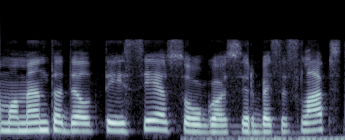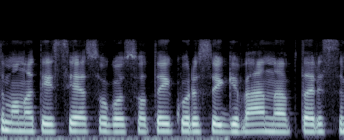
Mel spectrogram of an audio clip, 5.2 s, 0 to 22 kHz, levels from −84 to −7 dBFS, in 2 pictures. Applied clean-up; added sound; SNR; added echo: none; Buzz; 18 dB; none.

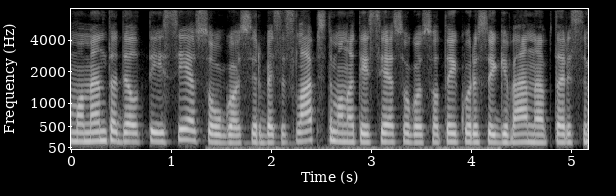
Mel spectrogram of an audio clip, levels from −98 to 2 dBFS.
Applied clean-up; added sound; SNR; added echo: neural mask model Resemble Enhance denoiser.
